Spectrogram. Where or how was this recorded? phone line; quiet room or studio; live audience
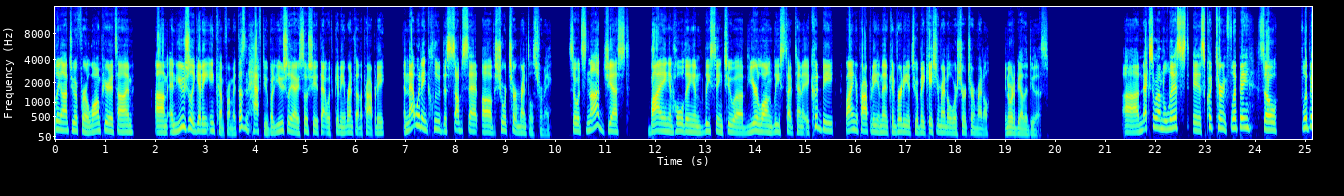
live audience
